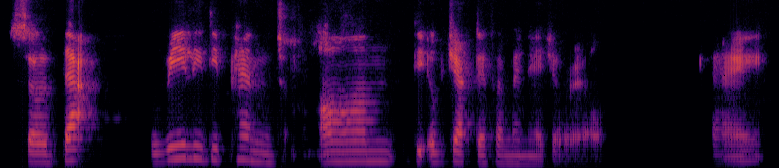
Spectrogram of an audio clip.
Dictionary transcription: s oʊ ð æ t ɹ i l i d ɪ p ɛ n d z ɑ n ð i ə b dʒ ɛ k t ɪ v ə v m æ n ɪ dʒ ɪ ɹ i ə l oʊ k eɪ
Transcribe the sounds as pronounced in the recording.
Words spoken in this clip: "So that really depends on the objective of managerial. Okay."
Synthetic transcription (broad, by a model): s oʊ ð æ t ɹ i l i d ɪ p ɛ n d ɑ n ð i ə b dʒ ɛ k t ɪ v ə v m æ n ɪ dʒ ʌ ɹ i l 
